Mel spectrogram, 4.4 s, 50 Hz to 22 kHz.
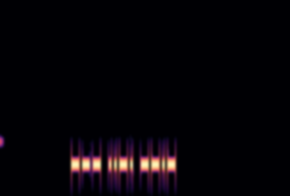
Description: Morse code, heard as a keyed tone, about 32 wpm, 700 Hz. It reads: OFQ
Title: USA Call Sign Postfixes - 3 Letters 30wpm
